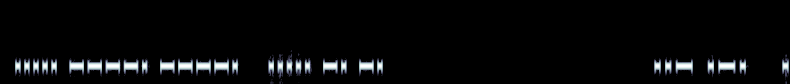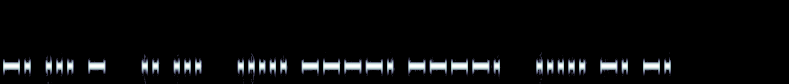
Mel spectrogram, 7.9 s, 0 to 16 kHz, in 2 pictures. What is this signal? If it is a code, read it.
Morse code, heard as a keyed tone, about 54 wpm, 700 Hz. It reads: 599 5NN UR RST IS 599 5NN
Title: Speed-Racing Common QSO Phrases Encore - 45wpm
